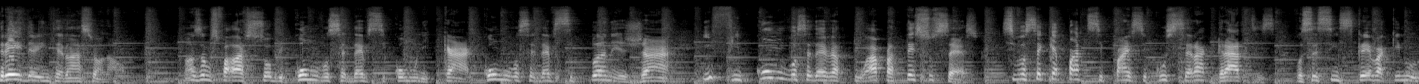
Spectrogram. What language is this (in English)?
Portuguese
